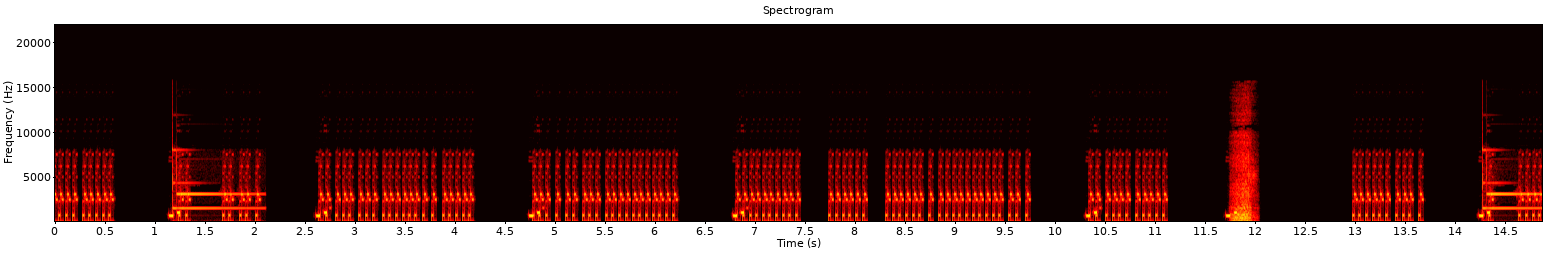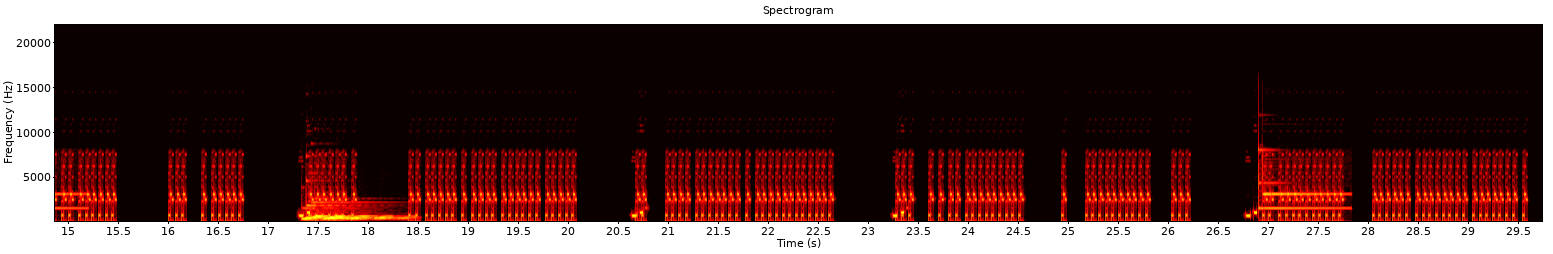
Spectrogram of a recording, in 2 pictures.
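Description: Rapid electronic blips chatter in short bursts.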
